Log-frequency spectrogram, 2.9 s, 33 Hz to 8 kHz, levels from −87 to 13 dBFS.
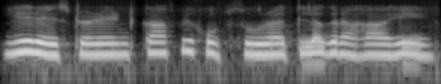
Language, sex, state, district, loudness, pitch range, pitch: Hindi, female, Madhya Pradesh, Bhopal, -15 LUFS, 225-250 Hz, 230 Hz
